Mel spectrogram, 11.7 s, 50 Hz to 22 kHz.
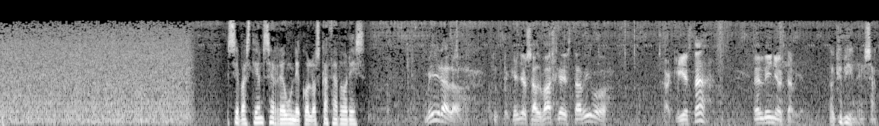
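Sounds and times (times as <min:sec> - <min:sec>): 
river rushing beside a mountain trail: 0:00.0 - 0:02.8
speech: 0:03.0 - 0:11.7.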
